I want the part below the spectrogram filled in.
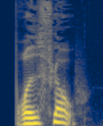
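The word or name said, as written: brødflov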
